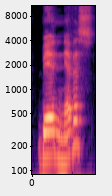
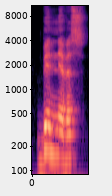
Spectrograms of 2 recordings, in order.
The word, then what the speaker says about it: Ben Nevis: Ben Nevis, I believe is how it's pronounced.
